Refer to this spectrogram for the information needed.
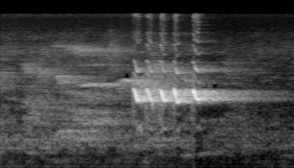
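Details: Sooty-headed bulbul calling to provoke quiet bulbuls into answering: one short gurgling phrase of four rapid chirpy notes, followed by a fading tail, with soft whistles from other birds behind.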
